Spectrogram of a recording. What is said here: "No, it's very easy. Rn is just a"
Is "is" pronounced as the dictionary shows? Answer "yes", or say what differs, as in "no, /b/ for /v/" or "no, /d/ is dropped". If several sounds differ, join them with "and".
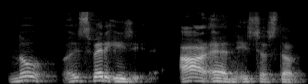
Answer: no, /s/ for /z/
